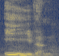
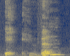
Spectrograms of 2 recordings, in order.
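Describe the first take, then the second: First: It begins with a long vowel, no glottal stop. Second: It begins with a glottal stop and short vowel. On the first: "convert that hamza into ya" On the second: "is glottal stop is quite hard"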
